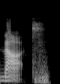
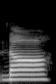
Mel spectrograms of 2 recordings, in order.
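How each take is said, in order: First: The word ends with a clear final t sound. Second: The word ends without a final t sound. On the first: The speaker calls it right. "You have to say this sound in the end" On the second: The speaker calls it wrong. "it's not na"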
